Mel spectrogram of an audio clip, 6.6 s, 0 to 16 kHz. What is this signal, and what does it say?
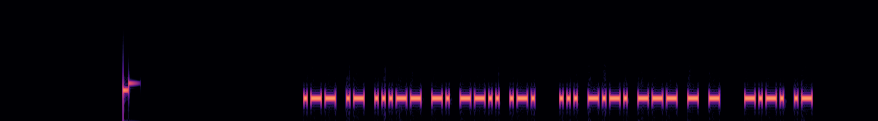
Morse code, heard as a keyed tone, about 42 wpm, 700 Hz. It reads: WA3NZR SCOTT CA
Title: K1USN SST QSO Practice - 45wpm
